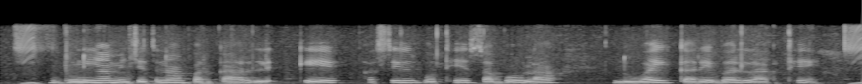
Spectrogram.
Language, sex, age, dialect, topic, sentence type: Chhattisgarhi, female, 18-24, Northern/Bhandar, agriculture, statement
